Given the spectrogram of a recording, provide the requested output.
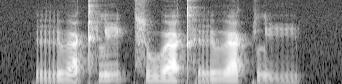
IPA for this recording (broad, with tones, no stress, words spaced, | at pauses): rɯ˨˩a̯ kʰli˥˩t̚su˦˥a̯kʰrɯ˧a̯ kliː˨˩p̚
